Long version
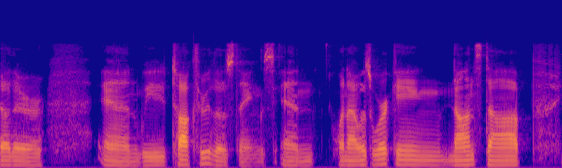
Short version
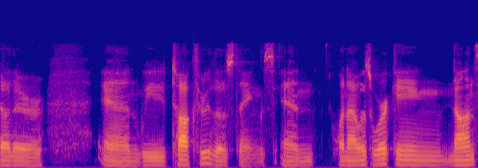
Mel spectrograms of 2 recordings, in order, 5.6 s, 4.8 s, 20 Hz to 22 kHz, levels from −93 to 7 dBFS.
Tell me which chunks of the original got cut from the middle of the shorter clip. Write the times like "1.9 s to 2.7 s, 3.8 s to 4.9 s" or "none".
none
